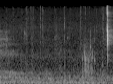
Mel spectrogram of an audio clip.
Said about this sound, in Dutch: Ik pak trouwens nog even een slokje water, want ik voel weer aankomen dat mijn stem anders wegzakt.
